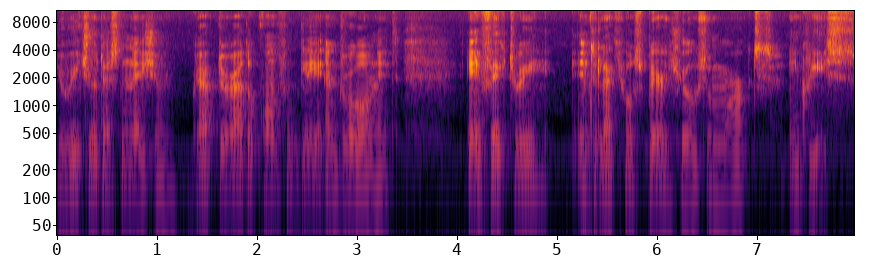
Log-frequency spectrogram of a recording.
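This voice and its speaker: This man has a non-native accent and a bright, sharp tone at a moderate pace. The recording is very clean, with a silent background. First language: not English. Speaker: gaming youtuber. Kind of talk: let's play reading game text aloud. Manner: halting, frequent stumbles and self-corrections.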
